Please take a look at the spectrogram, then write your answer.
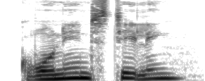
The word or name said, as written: GRUNDINDSTILLING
